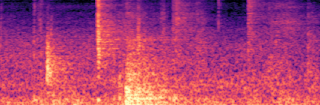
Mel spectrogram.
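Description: Knocks and bumps of furniture and a large picture frame being handled in the back of a moving truck, with footsteps on the truck floor; a heavier thump about a second in is the loudest.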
